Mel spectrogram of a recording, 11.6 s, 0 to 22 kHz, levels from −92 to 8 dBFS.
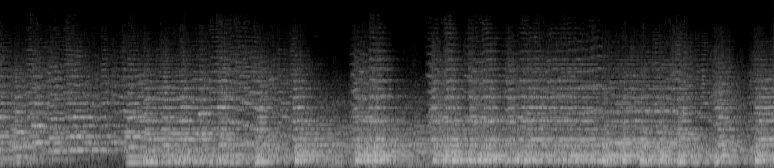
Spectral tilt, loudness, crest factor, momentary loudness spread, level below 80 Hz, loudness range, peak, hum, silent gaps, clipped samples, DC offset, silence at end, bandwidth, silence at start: -7.5 dB/octave; -29 LUFS; 14 dB; 7 LU; -52 dBFS; 3 LU; -14 dBFS; none; none; under 0.1%; under 0.1%; 0 s; 11.5 kHz; 0 s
